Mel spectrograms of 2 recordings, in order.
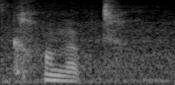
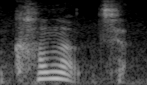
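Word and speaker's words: Connaught: This gorgeous little place known as Kuck Village. Now, Kuct is spelled C O N A U G H T. It's actually in Irish. It's one of the provinces of Ireland.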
